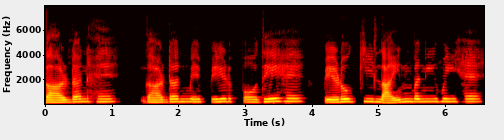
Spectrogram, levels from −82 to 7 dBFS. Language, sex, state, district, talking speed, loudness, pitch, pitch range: Hindi, female, Maharashtra, Aurangabad, 120 wpm, -23 LUFS, 220 Hz, 200-225 Hz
